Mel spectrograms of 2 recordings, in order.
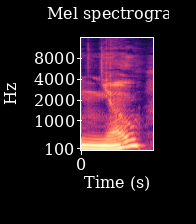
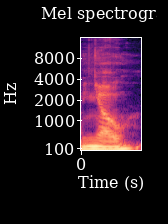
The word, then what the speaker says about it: Ngo: then by the way, I'm also not sure about the pronunciation of Ngo. Like, I'm kind of pronouncing it the way I pronounce Nguyen. I assume it's a Vietnamese name.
